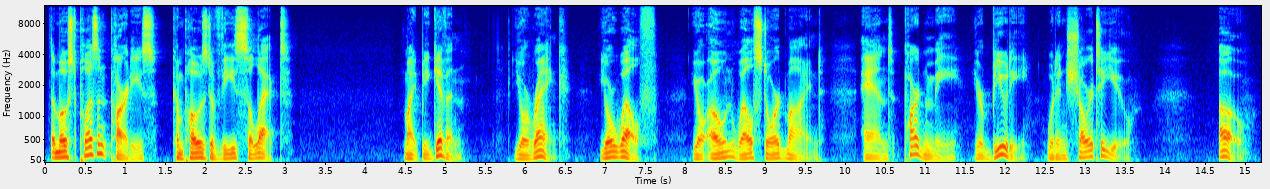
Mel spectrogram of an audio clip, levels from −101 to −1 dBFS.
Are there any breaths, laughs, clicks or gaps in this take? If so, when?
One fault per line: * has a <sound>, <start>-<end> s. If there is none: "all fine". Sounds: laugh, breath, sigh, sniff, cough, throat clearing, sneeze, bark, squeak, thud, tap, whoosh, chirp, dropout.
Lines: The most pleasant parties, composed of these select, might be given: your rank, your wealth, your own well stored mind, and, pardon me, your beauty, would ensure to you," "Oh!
all fine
